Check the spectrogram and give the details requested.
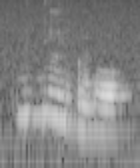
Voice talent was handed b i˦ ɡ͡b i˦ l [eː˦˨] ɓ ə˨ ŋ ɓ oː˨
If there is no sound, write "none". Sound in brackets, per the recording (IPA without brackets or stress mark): iː˦˨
